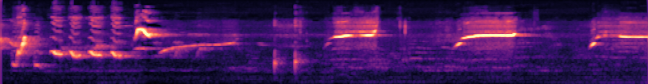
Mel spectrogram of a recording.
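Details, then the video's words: Captive white-rumped shama song used for tutoring other shamas, a long rolling song with sharp shots: quick repeated falling whistles, a rising slur, then clear pure whistled phrases, loud and clean with no background noise. "SUARA BURUNG MURAI ISIAN MEWAH // NGEROL PANJANG DAN NEMBAK NEMBAK"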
